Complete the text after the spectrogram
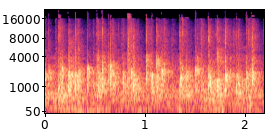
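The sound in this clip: An audience applauds as a comedian takes the stage at a dive bar stand-up show. Dense, loud clapping holds steady with a busy, pattering texture throughout.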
